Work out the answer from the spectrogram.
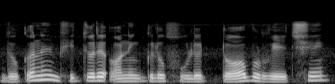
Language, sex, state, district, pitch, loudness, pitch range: Bengali, male, West Bengal, Cooch Behar, 150 Hz, -17 LUFS, 135-175 Hz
